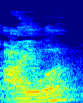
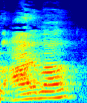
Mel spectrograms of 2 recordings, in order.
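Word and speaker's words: Iyla: We have Isla. Isla. You just effed me up with that. Isla. Listen, everybody on Facebook, everybody on Instagram, listen to this. If you haven't heard of Isla, her name is spelled I-Y-L-A.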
